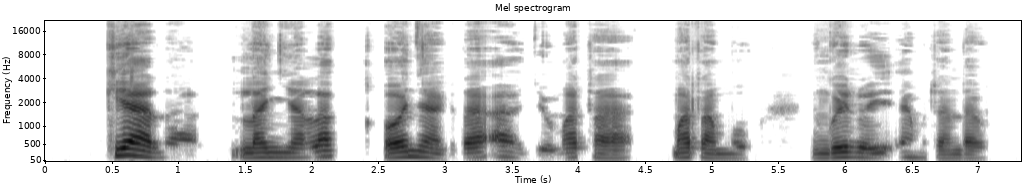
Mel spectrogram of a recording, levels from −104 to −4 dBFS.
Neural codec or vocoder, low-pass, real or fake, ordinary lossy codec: none; none; real; none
